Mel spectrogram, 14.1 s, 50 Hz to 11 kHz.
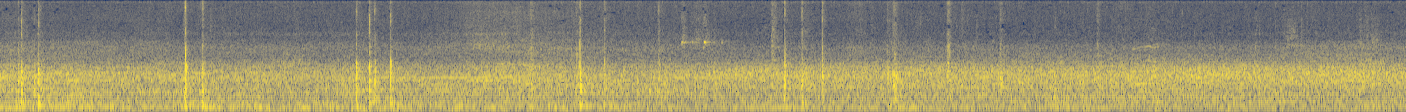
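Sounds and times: road traffic: 0.0s - 14.0s.

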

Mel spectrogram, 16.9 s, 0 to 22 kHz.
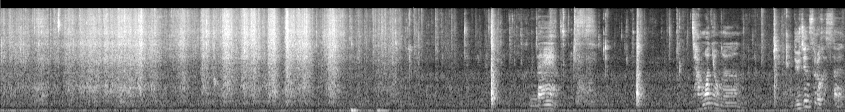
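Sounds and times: plastic bag rustling: 0.0s - 9.2s
noodles slurped and chewed: 8.0s - 15.4s.

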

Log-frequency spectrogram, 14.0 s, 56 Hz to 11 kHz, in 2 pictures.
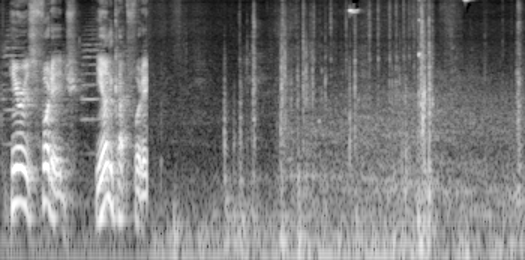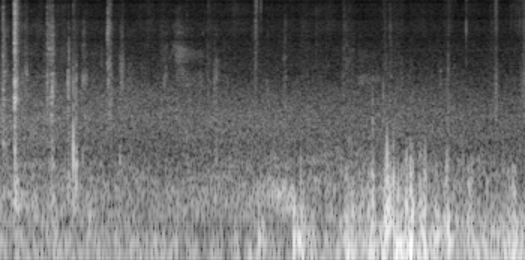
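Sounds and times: footsteps on dry grass: 8.0s - 14.0s
wind rumble: 10.3s - 14.0s.

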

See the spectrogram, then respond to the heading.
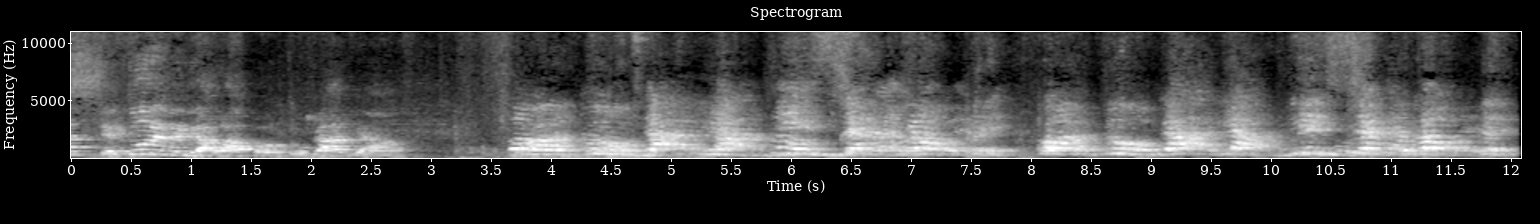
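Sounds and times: children chanting in unison: 3.7s - 12.0s.

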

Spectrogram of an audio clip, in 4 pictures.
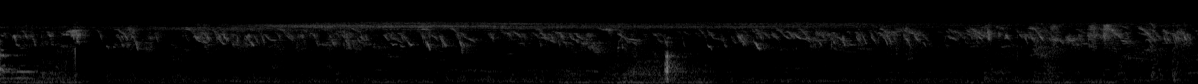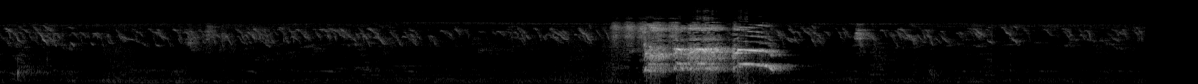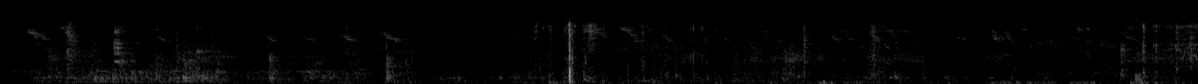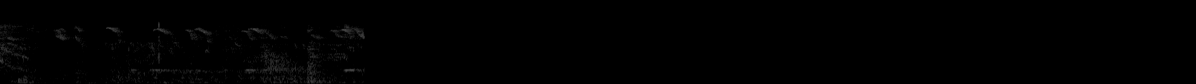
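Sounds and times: rooster crowing: 18.4s - 20.0s.

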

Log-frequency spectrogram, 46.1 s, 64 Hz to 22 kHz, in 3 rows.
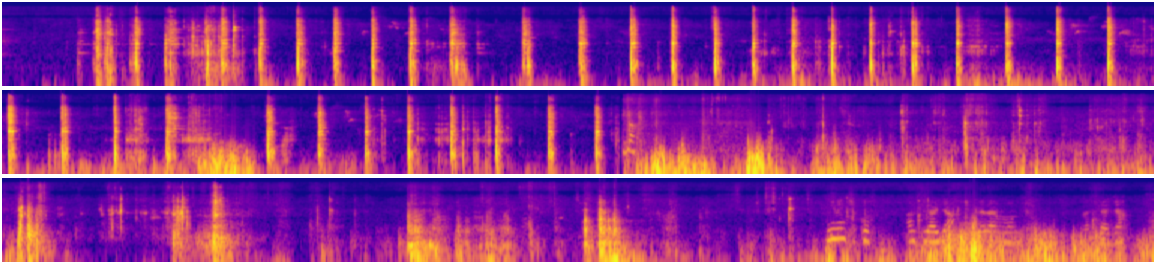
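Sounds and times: steel bar striking stone: 1.0s - 6.3s, 6.9s - 18.0s, 18.9s - 23.4s.

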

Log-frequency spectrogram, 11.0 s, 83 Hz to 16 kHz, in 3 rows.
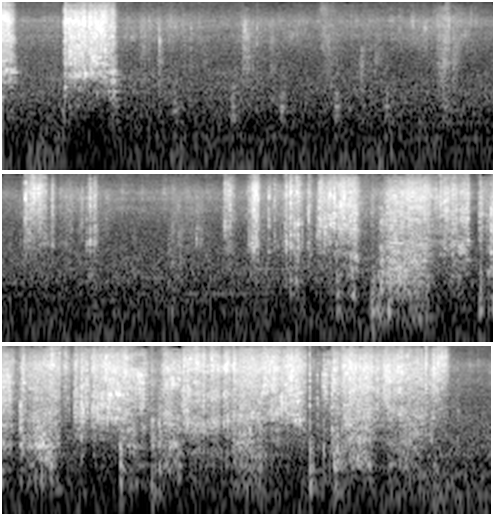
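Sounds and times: trowel scraping cement: 0.0s - 1.0s, 5.3s - 10.8s.

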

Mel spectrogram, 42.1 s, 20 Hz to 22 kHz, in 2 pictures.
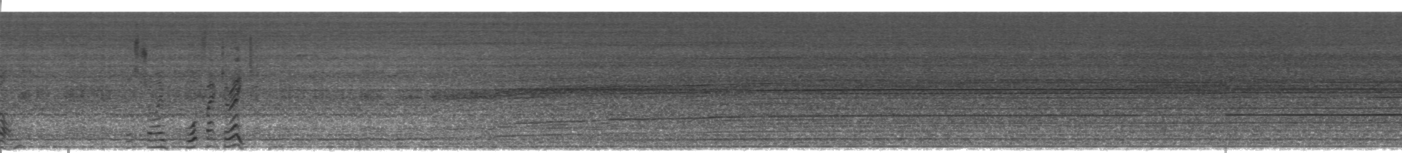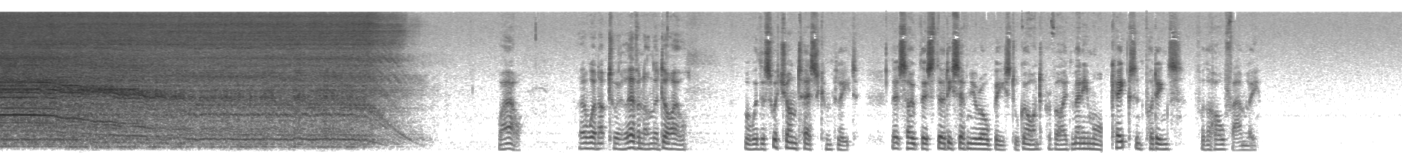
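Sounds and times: food mixer motor whine: 0.0s - 27.5s.

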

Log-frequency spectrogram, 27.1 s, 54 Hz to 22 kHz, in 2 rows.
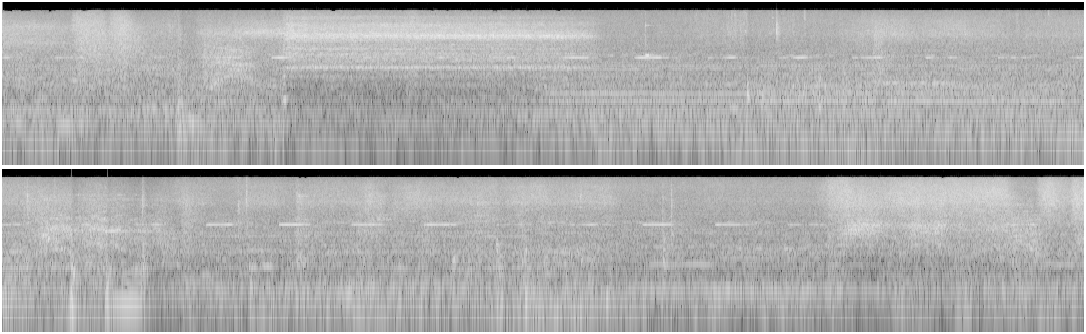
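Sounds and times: machine shop din: 0.0s - 27.0s
pallet changer mechanism running: 0.0s - 27.0s
short high beep: 6.3s - 13.9s.

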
